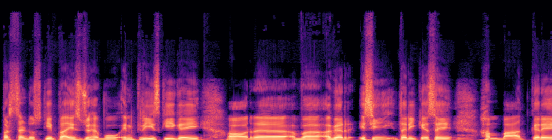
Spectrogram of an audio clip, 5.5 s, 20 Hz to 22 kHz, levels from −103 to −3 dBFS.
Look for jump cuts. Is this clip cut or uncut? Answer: uncut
